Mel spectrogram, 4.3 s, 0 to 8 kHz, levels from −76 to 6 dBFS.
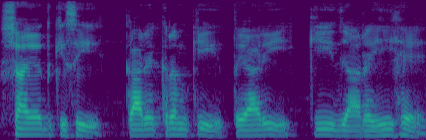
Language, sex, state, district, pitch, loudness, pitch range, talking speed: Hindi, male, Uttar Pradesh, Hamirpur, 120 Hz, -31 LUFS, 115-125 Hz, 125 wpm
